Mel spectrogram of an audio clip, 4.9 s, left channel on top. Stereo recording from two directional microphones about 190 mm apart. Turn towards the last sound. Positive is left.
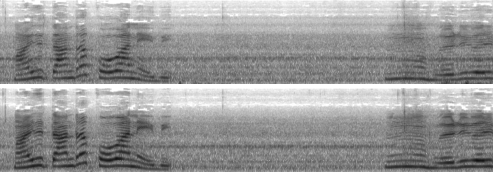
turn(degrees=-15)  # may be behind; listen again after turning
